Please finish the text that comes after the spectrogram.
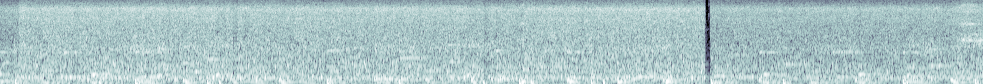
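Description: A waterfall on a trail in Roccamonfina regional park, a volcanic area in Italy, roars as a constant, dense rush of falling water, loud and unbroken throughout.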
